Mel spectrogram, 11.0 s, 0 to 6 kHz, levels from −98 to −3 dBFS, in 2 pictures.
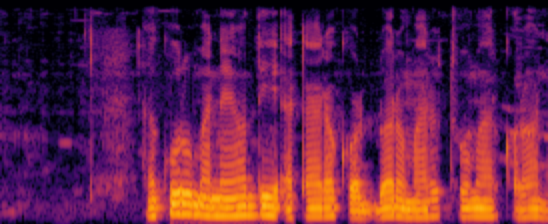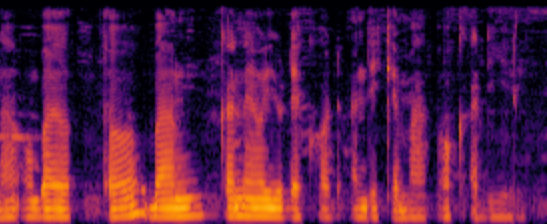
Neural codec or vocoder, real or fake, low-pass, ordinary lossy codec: none; real; 5.4 kHz; none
